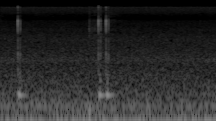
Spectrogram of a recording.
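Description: Two short clicks about a second apart over faint room tone.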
